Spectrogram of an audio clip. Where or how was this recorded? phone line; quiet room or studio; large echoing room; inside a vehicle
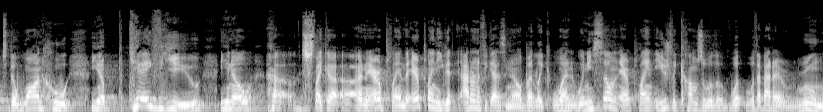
large echoing room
